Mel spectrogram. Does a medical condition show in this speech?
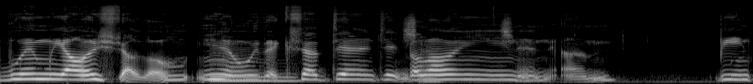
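Yes: cerebral palsy; cerebral palsy from oxygen deprivation at birth, affects speech, movement, balance, wheelchair, earlier physical therapy, walker; uses a wheelchair; jokingly called a god-given accent.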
